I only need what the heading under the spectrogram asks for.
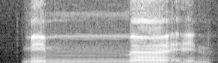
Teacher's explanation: Nun masuk dalam mim mim main. Karena semuanya ini idgham kamil. Jika idgham kamil jadi huruf yang kedua bertasydid.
